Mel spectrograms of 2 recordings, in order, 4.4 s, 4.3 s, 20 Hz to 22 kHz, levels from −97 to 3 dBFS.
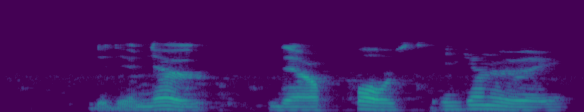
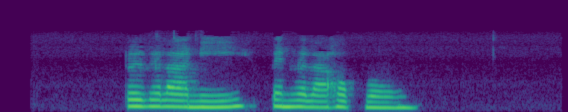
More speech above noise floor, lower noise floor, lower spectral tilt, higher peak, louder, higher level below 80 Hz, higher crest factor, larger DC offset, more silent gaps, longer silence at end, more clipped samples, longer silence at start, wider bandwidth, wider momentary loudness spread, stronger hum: second, 40 dB vs 47 dB; first, -89 dBFS vs -72 dBFS; second, -3 dB/octave vs -9 dB/octave; second, -30 dBFS vs -12 dBFS; second, -49 LUFS vs -26 LUFS; second, -90 dBFS vs -78 dBFS; about the same, 20 dB vs 16 dB; neither; neither; second, 0.15 s vs 1.15 s; neither; second, 0.7 s vs 0.95 s; second, 4.9 kHz vs 6 kHz; first, 14 LU vs 8 LU; neither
